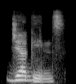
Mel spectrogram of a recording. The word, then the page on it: juggins: Indian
